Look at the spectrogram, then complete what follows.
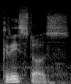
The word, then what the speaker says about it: Christos: at the time, boyfriend, Christos. He's Greek. That's why I'm pronouncing his name like that.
